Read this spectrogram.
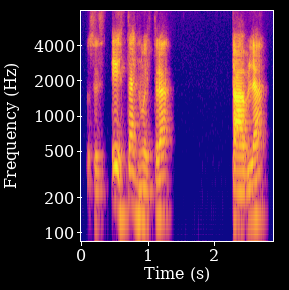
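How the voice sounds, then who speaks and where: A man's voice: medium pitch, slow, bright, forceful tone. A man teaching a class, explaining step by step and often checking that the students follow, in an informal, friendly manner. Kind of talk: classroom lecture on databases.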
